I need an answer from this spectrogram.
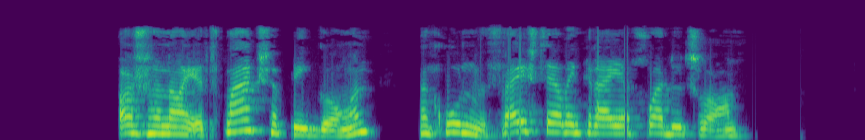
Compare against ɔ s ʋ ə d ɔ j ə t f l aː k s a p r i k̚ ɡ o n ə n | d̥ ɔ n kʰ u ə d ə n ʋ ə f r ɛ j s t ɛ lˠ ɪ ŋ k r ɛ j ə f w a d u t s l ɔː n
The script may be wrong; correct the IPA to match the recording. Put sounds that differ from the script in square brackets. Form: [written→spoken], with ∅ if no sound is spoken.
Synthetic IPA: ɔ s ʋ ə [d→n] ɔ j ə t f l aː k s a p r i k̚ ɡ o [n→ŋ] ə n | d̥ ɔ n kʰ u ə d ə n ʋ ə f r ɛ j s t ɛ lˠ ɪ ŋ k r ɛ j ə f w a d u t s l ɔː n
